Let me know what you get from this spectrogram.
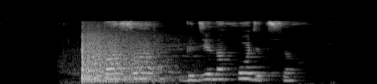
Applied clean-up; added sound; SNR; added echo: classical method WPE with log-MMSE.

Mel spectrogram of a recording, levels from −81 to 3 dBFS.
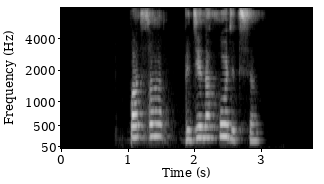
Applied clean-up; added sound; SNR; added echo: neural mask model DeepFilterNet 3.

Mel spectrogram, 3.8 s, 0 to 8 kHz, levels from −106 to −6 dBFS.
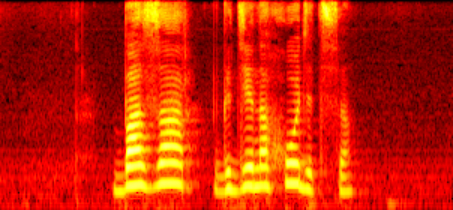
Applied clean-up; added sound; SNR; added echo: none; none; none; none.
